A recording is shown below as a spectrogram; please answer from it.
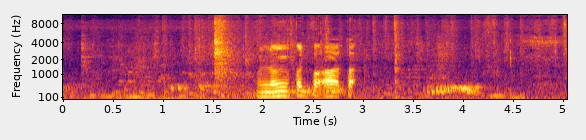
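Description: Young racing pigeons coo in soft, rolling bursts nearby in a loft while someone talks quietly over them.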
